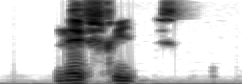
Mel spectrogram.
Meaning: 1. nephritis 2. nephrite
- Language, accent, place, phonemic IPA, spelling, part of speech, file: French, France, Lyon, /ne.fʁit/, néphrite, noun, LL-Q150 (fra)-néphrite.wav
